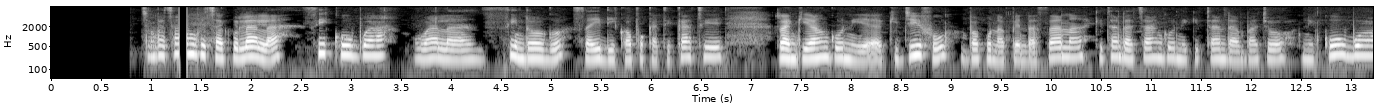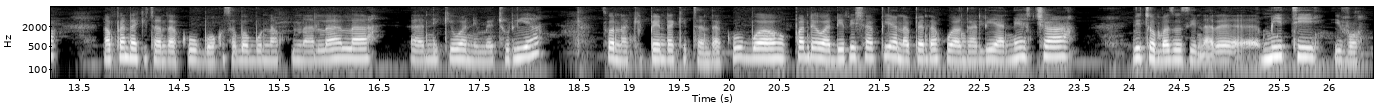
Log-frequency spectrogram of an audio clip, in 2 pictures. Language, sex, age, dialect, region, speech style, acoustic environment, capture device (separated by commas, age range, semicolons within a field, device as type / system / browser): Swahili, female, 25-34, Kenya - Nairobi Sheng-influenced, Kenya, happy; excited, silence, mobile / Linux / Chrome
